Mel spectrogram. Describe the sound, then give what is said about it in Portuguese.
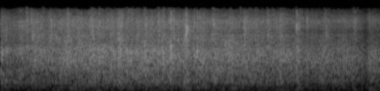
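A church audience claps for Jesus in sustained, dense applause, a steady crackling wash of many hands that holds for several seconds before easing slightly toward the end. “Se você quer na sua oração, aplaude Jesus bem forte.”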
